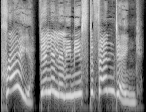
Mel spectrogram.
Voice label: Voice encount fear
